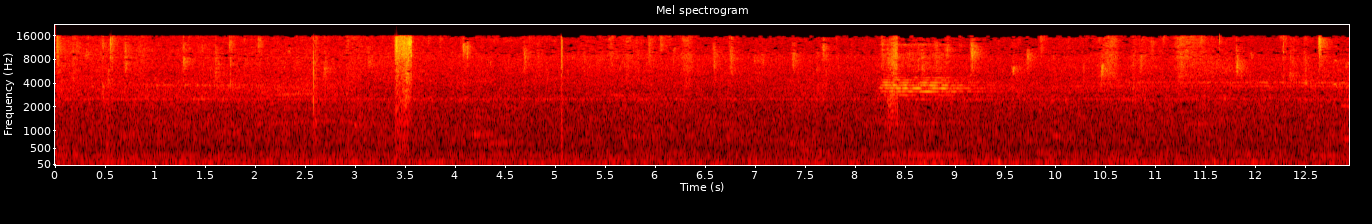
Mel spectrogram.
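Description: A steady low background hum with scattered faint clicks, one sharper click about three and a half seconds in and a brief higher tone a little after eight seconds.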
